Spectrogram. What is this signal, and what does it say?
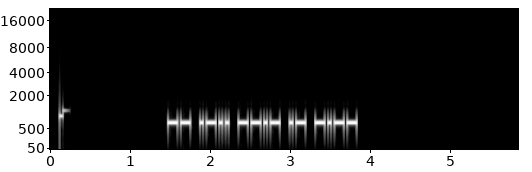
Morse code, heard as a keyed tone, about 30 wpm, 700 Hz. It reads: MLQAY
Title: Code Groups - 5 Letters - 30wpm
